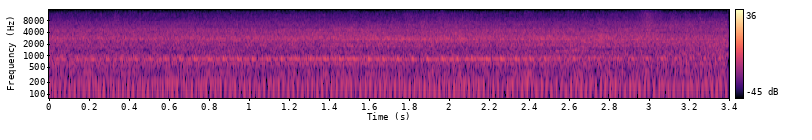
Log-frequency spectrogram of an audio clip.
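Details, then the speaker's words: 1969 Mercedes-Benz 280SE (W108) during restoration, after first drive: even, quick idle with a steady drone sitting way too high; owner plans timing work now that an RPM gauge is fitted; high idle still to be fixed. "And the idle, I got to do some timing work on the car since I've got my RPM gauge now cuz she's idling way high."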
